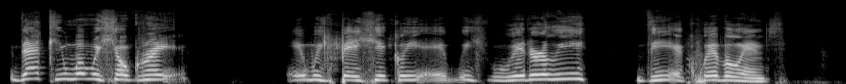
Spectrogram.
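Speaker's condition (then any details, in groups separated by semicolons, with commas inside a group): Cerebral palsy; wheelchair user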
